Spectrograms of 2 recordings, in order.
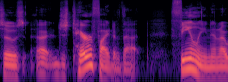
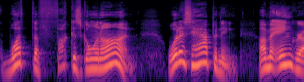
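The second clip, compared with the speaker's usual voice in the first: higher, exasperated inner outburst; frustrated outburst; 6 semitones higher, 3 dB louder than usual. Retold or imitated. Reliving a clogged moment, a frustrated outburst. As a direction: vent the confusion, half-shouting to yourself. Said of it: "I started to get so frustrated".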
